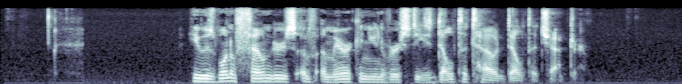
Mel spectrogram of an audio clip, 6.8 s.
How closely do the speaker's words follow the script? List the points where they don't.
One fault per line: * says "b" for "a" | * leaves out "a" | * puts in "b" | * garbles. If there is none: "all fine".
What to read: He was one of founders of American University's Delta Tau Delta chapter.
all fine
